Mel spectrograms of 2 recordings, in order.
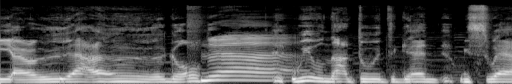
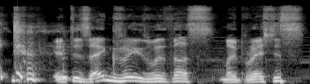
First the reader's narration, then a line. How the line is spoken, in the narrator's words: Smeagol whimpered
